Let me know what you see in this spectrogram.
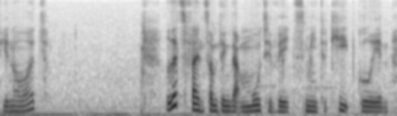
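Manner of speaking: ordinary delivery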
